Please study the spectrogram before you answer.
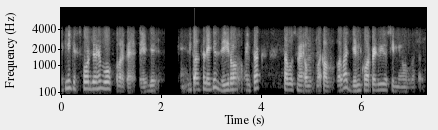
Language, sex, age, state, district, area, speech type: Urdu, male, 30-45, Delhi, Central Delhi, urban, conversation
